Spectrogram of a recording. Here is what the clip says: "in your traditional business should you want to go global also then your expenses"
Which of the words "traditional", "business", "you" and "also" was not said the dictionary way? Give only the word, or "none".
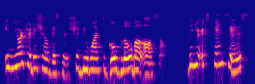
business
